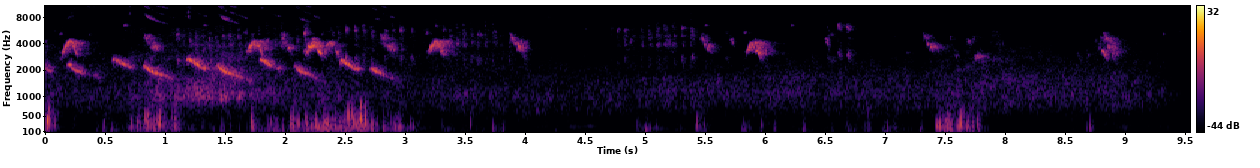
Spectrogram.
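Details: Backyard Northern cardinal song: a rapid series of bright falling whistled slurs in the opening seconds, followed by scattered softer notes, with low knocking noise and a steady background hiss.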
